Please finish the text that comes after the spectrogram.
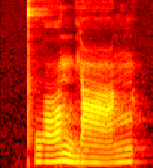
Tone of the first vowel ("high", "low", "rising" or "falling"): rising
